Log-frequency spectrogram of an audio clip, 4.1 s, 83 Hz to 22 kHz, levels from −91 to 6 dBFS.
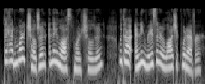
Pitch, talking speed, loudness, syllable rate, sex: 290 Hz, 205 wpm, -16 LUFS, 6.5 syllables/s, female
